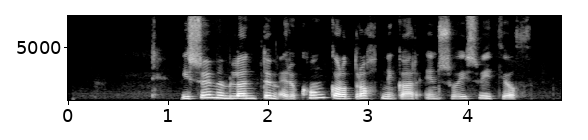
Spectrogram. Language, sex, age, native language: Icelandic, female, 40-49, Icelandic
